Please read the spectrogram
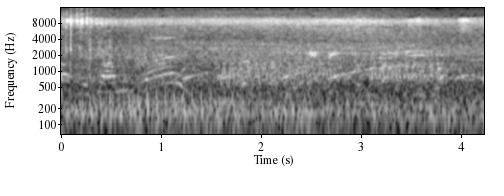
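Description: Steady traffic noise in a slow-moving jam: car and motorcycle engines running close by, with road rumble.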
